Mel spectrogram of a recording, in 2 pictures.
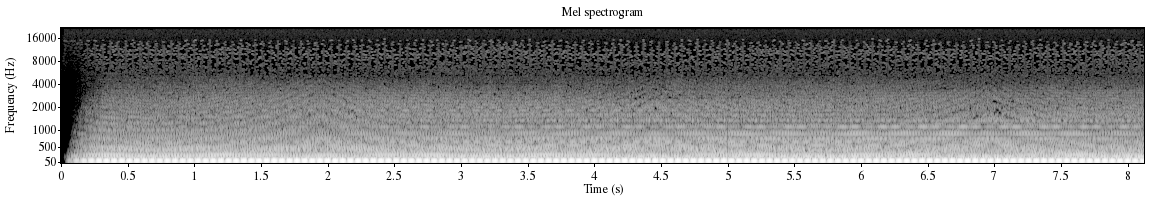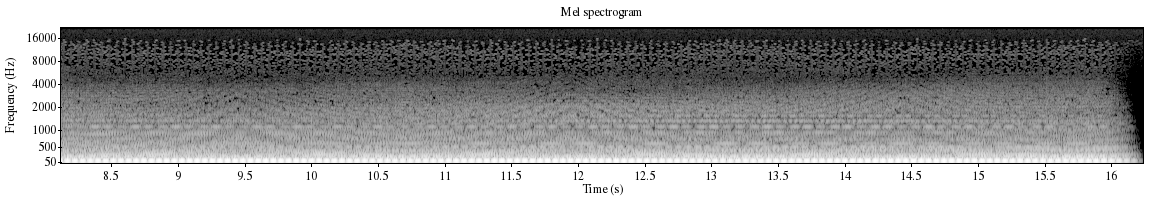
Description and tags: Machine Rumble Drone 1 4
Synthetized using a vintage Yamaha PSR-36 keyboard.
Processed in DAW with various effects and sound design techniques.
